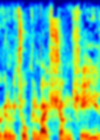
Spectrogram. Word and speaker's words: Shang-Chi: to be talking about shanxi the film i called shanghi until i actually watched it um then next week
